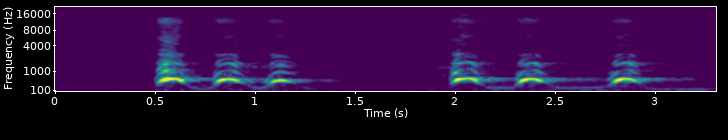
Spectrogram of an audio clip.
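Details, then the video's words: English Cocker Spaniel barking in two quick bursts of three sharp, ringing woofs each, separated by a short silence, the last bark trailing into a brief whine; otherwise quiet. "English Spaniel Cocker Barking"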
